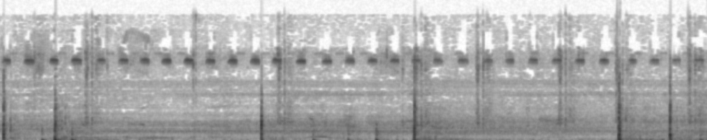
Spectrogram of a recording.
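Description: Aerial firework shells bursting in the sky: about eight sharp bangs at uneven intervals, the loudest about half a second in and about six seconds in.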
